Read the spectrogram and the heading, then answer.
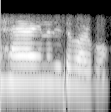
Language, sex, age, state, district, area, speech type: Bengali, female, 18-30, West Bengal, Birbhum, urban, conversation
